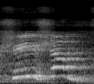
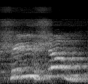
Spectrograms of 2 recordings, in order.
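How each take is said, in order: No difference in how they are said.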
